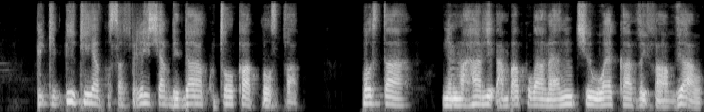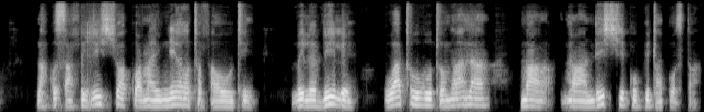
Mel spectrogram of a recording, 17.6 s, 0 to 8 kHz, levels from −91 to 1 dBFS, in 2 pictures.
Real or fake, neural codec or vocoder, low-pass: fake; codec, 16 kHz in and 24 kHz out, 0.6 kbps, FireRedTTS-2 codec; 7.2 kHz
